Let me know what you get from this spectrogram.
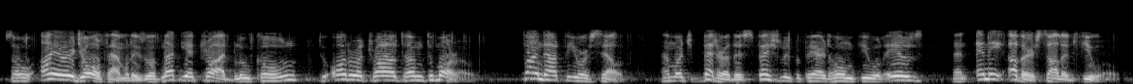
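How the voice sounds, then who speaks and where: A man announcing a 1930s radio advertisement with polished, persuasive sales delivery. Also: high-pitched. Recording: dull old radio recording.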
